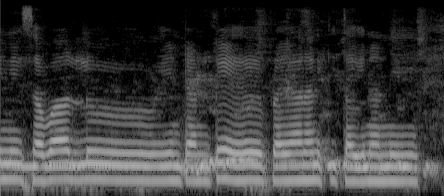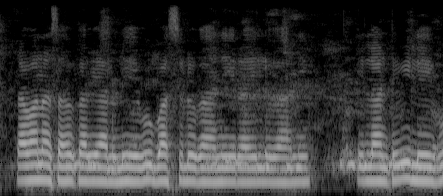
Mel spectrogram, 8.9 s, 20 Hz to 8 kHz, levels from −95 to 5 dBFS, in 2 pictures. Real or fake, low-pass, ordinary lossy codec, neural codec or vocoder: real; 7.2 kHz; none; none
